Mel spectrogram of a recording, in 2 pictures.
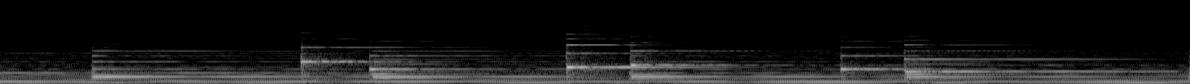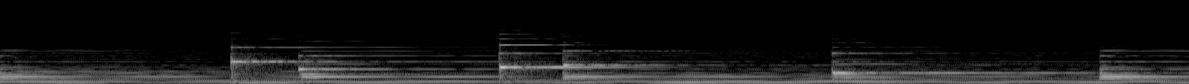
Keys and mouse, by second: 0.6 1, 1.3-3.9 alt+shift+drag, 4.4 g, 4.5 g, 5.4 Escape, 5.8 typing, 6.2-7.2 drag, 7.1-9.5 typing, 8.1 click, 9.2 click, 10.0 shift+click, 10.8-11.3 typing, 12.2-13.4 drag, 13.6-14.7 typing, 18.3 Escape, 19.3 typing, 21.1 Escape, 21.8-22.5 typing.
